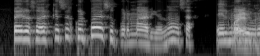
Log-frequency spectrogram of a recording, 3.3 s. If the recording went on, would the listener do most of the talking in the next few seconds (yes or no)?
no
